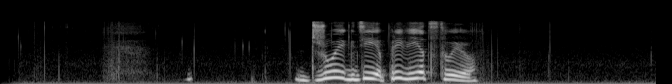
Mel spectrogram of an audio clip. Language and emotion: Russian, positive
